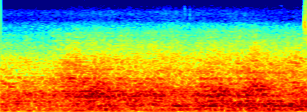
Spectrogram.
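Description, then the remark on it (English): A steady, broad roar of an airplane passing overhead, loud and sustained throughout with a slight swell in the middle, with no voices present. “we're kind of back from the plane flying”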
